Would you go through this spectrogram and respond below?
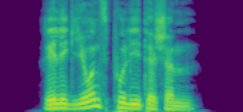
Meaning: strong dative masculine/neuter singular of religionspolitisch
- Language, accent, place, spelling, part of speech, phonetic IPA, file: German, Germany, Berlin, religionspolitischem, adjective, [ʁeliˈɡi̯oːnspoˌliːtɪʃm̩], De-religionspolitischem.ogg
